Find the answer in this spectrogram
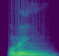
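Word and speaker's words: wring: इसलिए इसको बोला जाता है रॉन्ग because W is silent. Russell's राइट? रिंग कपड़े निचोड़ने को बोलते हैं।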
